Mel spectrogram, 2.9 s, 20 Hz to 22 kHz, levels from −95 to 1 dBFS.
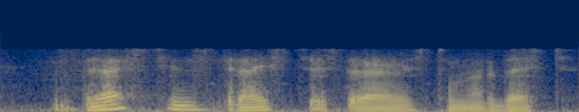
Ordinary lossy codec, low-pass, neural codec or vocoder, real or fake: none; 3.6 kHz; codec, 16 kHz, 1.1 kbps, Voila-Tokenizer; fake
